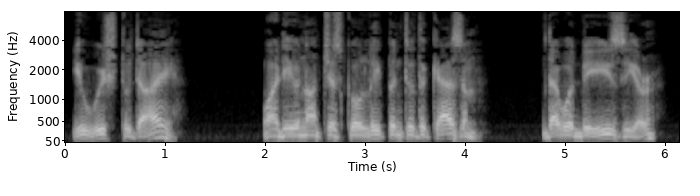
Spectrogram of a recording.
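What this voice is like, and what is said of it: Thick put-on character accent. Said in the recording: “he said with his thick accent”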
